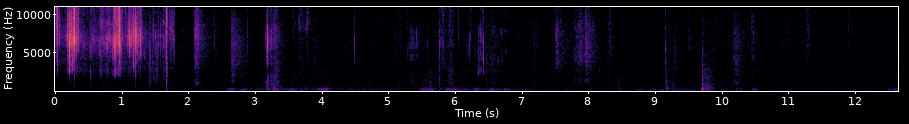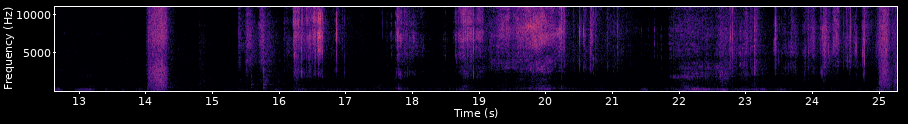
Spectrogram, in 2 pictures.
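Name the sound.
peeling tape off a Chevy Cruze door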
